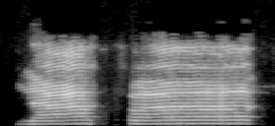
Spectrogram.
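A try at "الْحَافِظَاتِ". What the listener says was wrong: লা না আপু, হামজা লাম জবর আল।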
